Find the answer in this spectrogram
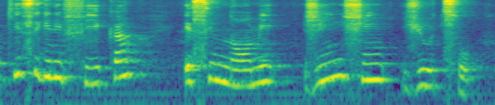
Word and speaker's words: Jin Shin Jyutsu: que significa esse nome jin shin jyutsu ou genjitsu tanto fácil como a gente pronuncia é um nome um pouco difícil de pronunciar é genjitsu significa a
